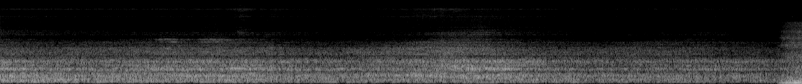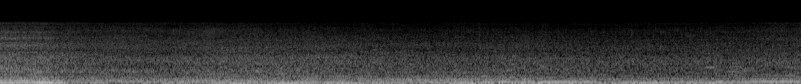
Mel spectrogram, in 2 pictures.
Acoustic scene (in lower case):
street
